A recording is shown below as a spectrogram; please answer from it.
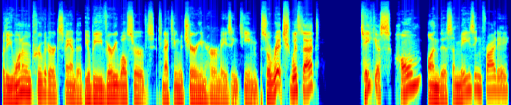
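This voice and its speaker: A man's voice: fairly low pitch, big pitch swings, normal speed, dry recording, studio quality. A man co-hosting a podcast, upbeat and encouraging as he plugs the guest's site. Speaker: podcast co-host. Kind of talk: casual chat and show promotion.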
